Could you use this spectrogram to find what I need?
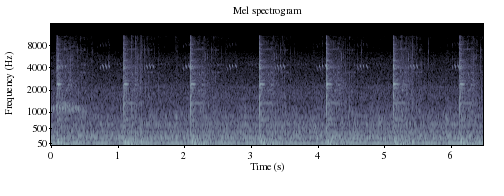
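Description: A pickaxe strikes stone with sharp, regular knocks about once a second.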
